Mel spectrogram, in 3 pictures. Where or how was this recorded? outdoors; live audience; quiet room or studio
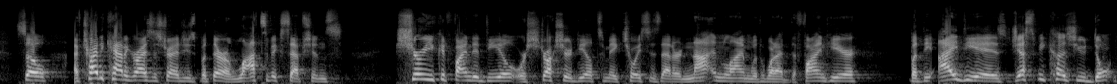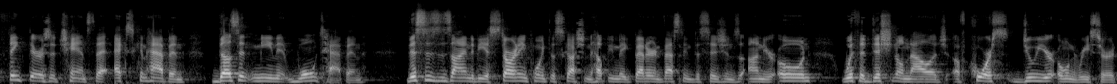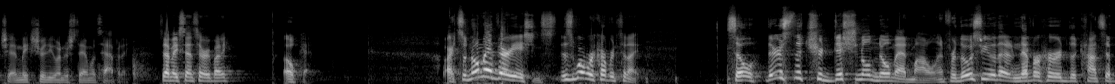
live audience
